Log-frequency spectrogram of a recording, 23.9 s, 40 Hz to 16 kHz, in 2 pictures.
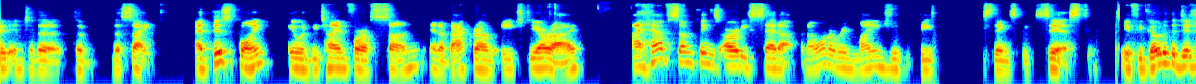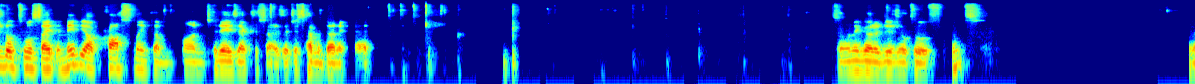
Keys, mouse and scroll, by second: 1.8 right click, 4.6-6.9 right drag, 7.6 click, 11.9 click, 14.9-20.5 typing, 15.6-16.7 drag, 20.5 Return, 22.3 typing.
